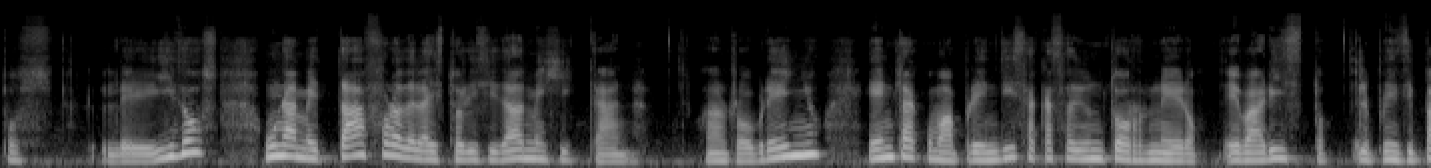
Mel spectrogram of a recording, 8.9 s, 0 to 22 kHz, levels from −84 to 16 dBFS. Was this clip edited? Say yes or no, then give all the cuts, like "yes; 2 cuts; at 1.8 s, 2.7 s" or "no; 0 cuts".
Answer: no; 0 cuts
